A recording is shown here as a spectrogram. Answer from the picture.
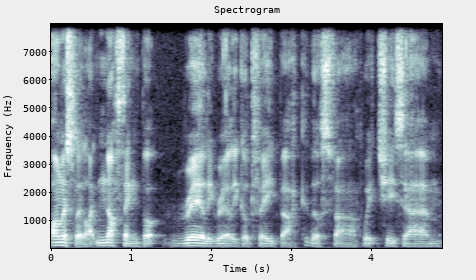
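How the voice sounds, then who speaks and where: A man speaks in a strong Yorkshire accent with a very deep, low pitch. His pace is fairly slow and his intonation fairly even. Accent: broad Yorkshire. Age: 40s. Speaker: YouTuber and tabletop gaming podcaster. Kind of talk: casual vlog monologue. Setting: home recording to camera. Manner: hesitant, many fillers and restarts.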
